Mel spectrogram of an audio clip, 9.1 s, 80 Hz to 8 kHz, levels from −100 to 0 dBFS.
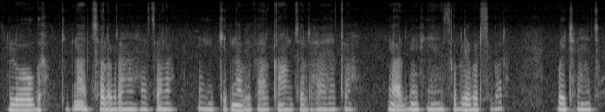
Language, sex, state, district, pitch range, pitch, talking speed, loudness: Chhattisgarhi, male, Chhattisgarh, Balrampur, 150-160 Hz, 155 Hz, 150 wpm, -35 LUFS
